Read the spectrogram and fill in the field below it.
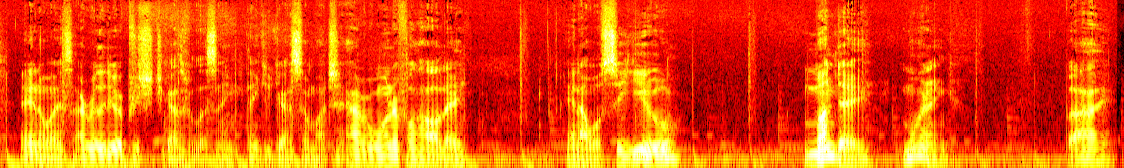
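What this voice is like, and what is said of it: Rough, messed-up voice. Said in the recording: “I've woken up at 5 in the morning to do this, and my voice is all sorts of messed up.”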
